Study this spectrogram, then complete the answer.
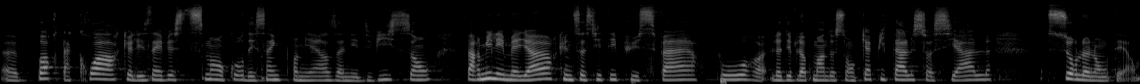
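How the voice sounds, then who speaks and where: A woman with a Quebec accent talks at a fairly slow pace in a fairly high voice with fairly even intonation, on a very clean recording with a silent background. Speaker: professor and psychologist. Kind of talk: lecture. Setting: symposium before an audience.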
